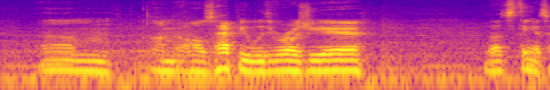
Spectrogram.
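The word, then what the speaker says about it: Rogier: really need it um I was happy with Rozier that's the thing that's how you pronounce it so we've with with Margaret I've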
